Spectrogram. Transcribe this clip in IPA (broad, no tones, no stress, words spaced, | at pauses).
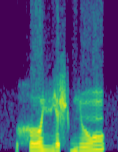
xɤ vʲɑʃbʲũ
